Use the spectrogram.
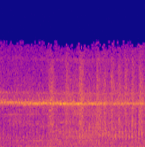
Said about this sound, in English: At this point right now, the helicopter could just unload its arsenal right unload. There. Unload just everything. Riddle them with bullets.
